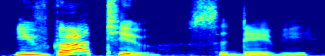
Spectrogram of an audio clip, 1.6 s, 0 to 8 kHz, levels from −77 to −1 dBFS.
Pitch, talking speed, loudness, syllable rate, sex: 220 Hz, 185 wpm, -18 LUFS, 5.0 syllables/s, female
